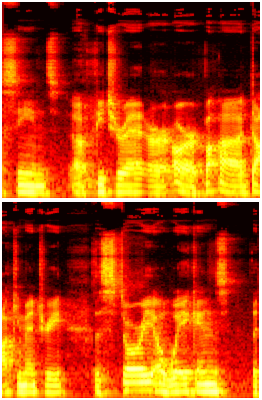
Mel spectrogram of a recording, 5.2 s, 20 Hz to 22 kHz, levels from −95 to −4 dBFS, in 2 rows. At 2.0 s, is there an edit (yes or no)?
no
